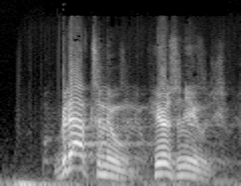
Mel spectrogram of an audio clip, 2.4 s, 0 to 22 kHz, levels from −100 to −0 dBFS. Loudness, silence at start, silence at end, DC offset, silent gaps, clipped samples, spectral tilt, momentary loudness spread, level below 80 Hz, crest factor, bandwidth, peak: -15 LUFS; 0.1 s; 0.2 s; under 0.1%; none; under 0.1%; -5 dB/octave; 12 LU; -40 dBFS; 16 dB; 16 kHz; 0 dBFS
